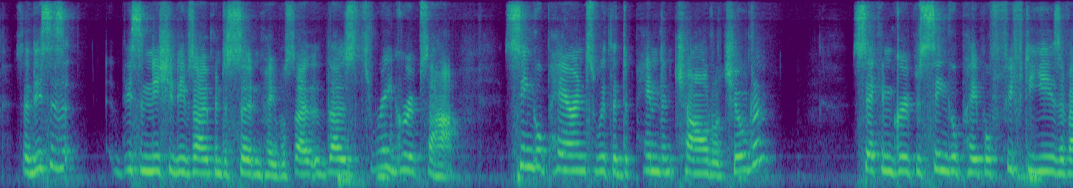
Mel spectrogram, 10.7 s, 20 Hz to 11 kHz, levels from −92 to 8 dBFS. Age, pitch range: 50-69, 175-220 Hz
